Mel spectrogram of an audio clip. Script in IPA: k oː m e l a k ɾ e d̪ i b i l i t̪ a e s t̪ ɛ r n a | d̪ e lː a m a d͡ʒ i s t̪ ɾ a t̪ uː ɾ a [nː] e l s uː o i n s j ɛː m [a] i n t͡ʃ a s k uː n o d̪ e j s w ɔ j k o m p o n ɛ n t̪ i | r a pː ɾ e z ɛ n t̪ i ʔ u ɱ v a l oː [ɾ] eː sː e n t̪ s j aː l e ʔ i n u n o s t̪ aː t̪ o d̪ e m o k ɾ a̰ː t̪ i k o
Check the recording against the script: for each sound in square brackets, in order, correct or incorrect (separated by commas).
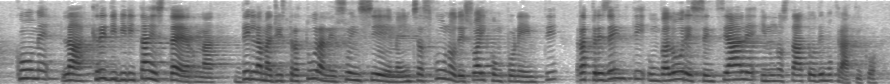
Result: incorrect, incorrect, correct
